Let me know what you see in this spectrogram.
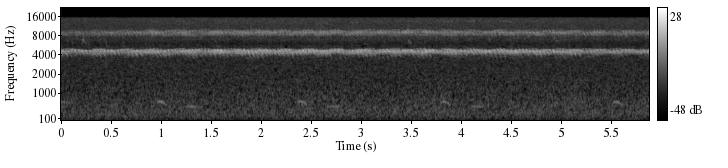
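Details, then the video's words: Cicadas on a summer meadow: an unbroken, steady high-pitched buzzing drone holds throughout with a fainter higher overtone, while soft, short low chirps recur about once a second beneath it. "Cicadas on a summer meadow"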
